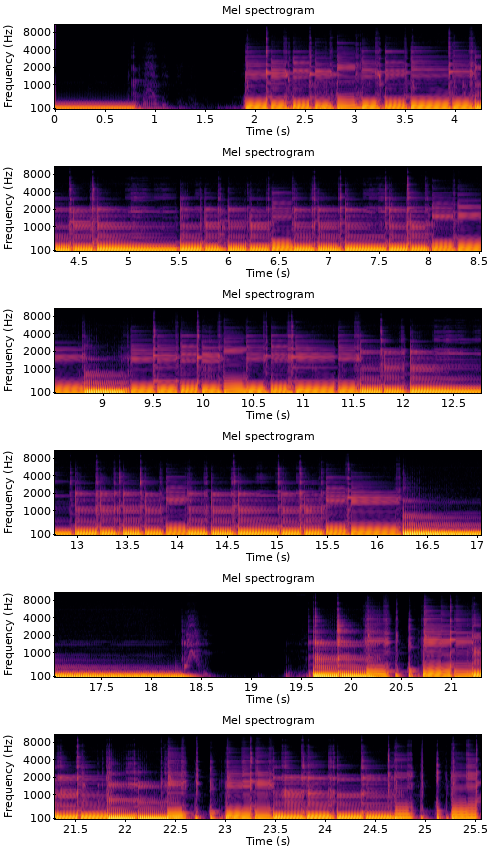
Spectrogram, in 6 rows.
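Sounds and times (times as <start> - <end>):
bass guitar through multi-effect amp simulation: 0.0 - 1.1, 1.9 - 18.5, 19.6 - 25.5.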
